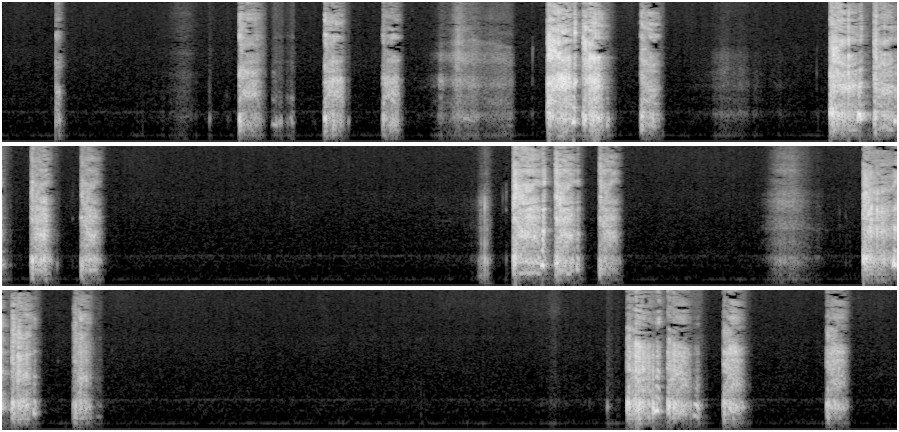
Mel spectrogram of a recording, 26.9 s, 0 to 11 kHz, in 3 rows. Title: # 82 Sick, waking up coughing 2/2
